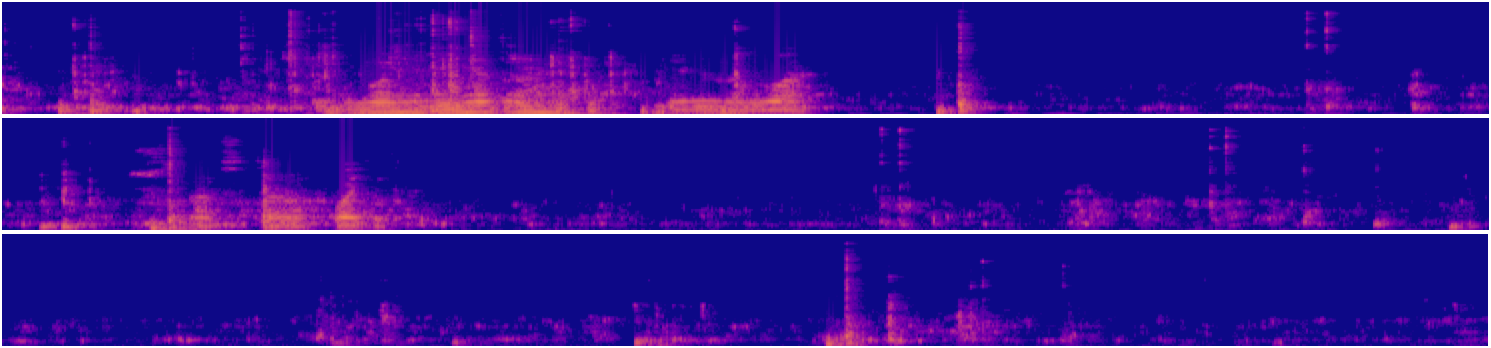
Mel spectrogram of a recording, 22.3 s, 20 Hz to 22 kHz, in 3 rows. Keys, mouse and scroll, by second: 0.4 m, 1.8 BackSpace, 2.9 m, 6.5-9.5 drag, 11.8-13.5 drag, 13.9-14.7 middle drag, 14.7 Tab, 16.5 r, 19.8-21.2 middle drag, 21.2 KP_3.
